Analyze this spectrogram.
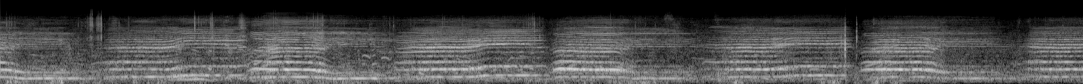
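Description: A large group of girls singing a traditional folk song together in one melody line, chant-like phrases of held notes that step up and down in pitch.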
